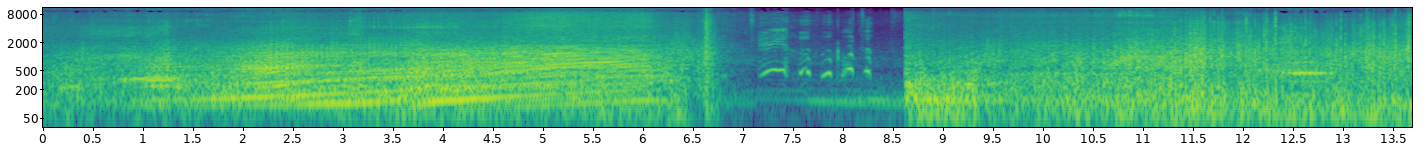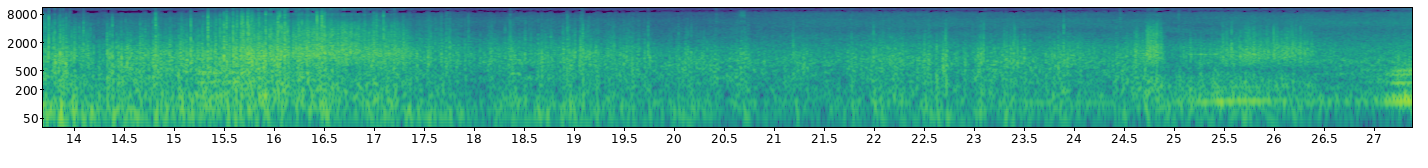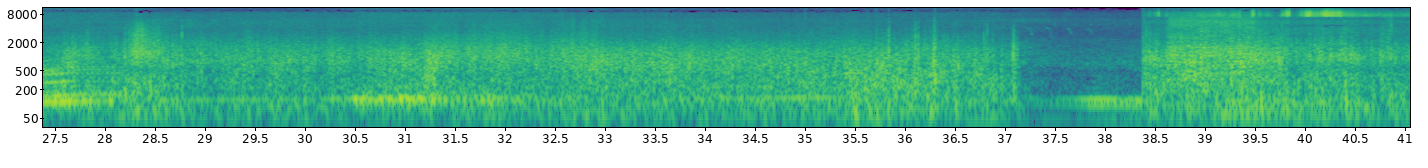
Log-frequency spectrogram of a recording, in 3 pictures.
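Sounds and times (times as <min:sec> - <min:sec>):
car engine rumble: 0:00.0 - 0:41.0
wind buffeting microphone: 0:08.6 - 0:41.0.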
